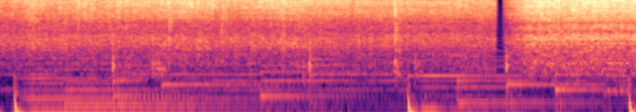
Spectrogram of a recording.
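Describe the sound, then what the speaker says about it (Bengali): Chopped pointed gourd stirred with oil in a wok gives a steady, close sizzle overlaid with scraping, rubbing strokes of a spatula, while soft sustained background tones play underneath. "ভালোভাবে কিন্তু তেলের সাথে একটু নাড়াচাড়া করে দিতে হবে।"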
